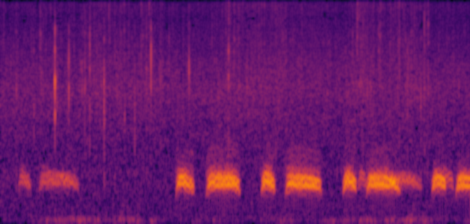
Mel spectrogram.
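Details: Spotted dove decoy calling in rain and cool wind in Kon Tum, Vietnam, with a mixed foreign-style voice. After a brief coo, a pause, then a rapid string of loud, even coos with short gaps.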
